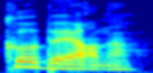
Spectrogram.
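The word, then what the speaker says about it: Cockburn: C'est Alister Cobern. C'est comme ça que ça se prononce.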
